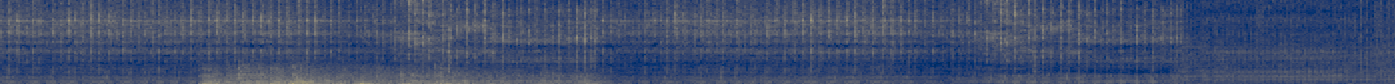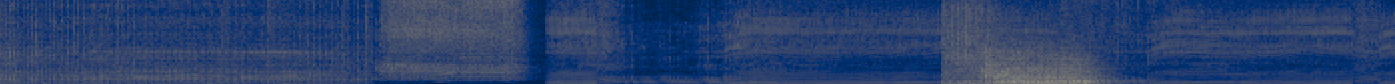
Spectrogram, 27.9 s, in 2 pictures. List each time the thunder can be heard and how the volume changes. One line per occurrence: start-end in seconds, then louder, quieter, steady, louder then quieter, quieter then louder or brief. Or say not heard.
1.9-6.0 quieter
23.4-24.9 brief.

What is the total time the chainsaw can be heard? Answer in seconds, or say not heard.
28 s.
